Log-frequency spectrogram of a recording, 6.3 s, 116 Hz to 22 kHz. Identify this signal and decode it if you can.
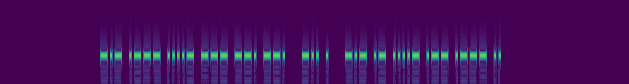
Morse code, heard as a keyed tone, about 46 wpm, 700 Hz. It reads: KJ4OGG DE KA4WJI
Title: USA Callsign DE Callsign - 6 Characters - 50wpm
